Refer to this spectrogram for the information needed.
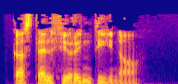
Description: kaStHlfLorent&no] top. (Tosc.)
